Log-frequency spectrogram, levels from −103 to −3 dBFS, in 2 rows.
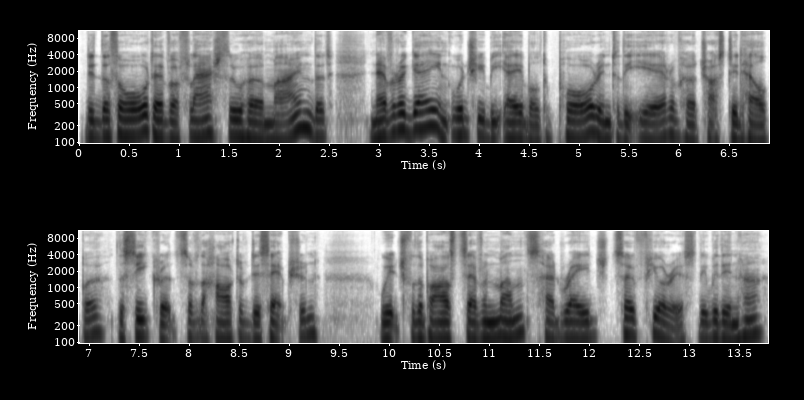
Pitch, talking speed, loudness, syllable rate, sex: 120 Hz, 185 wpm, -17 LUFS, 4.5 syllables/s, male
